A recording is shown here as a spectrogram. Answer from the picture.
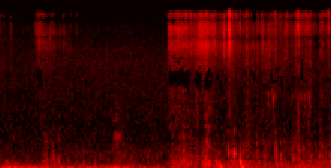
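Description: Pine sap burning on the tip of a stick in a campfire flame, giving faint, irregular crackling. About two seconds in the sound turns brighter and hissier, with denser crackles.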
